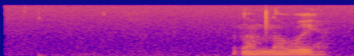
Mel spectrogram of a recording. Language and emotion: Russian, neutral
